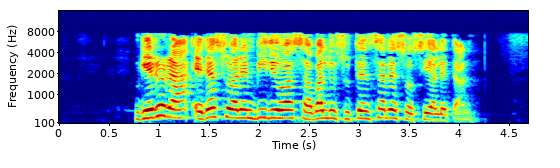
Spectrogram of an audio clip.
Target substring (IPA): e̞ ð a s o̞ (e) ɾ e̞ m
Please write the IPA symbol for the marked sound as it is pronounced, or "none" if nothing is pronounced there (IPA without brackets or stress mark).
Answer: a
